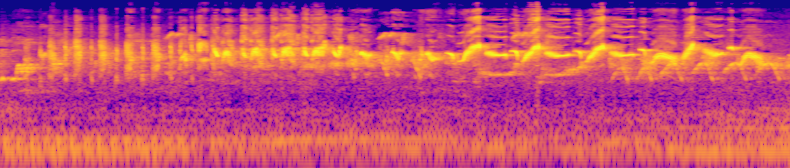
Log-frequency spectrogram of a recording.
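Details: Northwest Vietnamese Hwamei giving morning contest song: a long, rich stream of varied whistles, rising and falling slurs and fast repeated notes, growing louder and more elaborate toward the end.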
